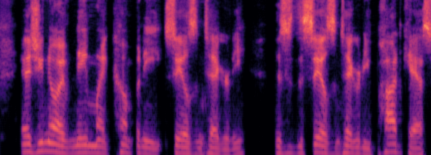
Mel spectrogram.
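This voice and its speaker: Somewhat breathy, a man talks very fast with ordinary pitch variation in a dry, close sound with no echo. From Illinois, Naperville (Chicago area). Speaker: sales coach and podcast host. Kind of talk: interview podcast. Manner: animated.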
